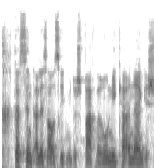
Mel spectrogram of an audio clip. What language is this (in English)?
German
